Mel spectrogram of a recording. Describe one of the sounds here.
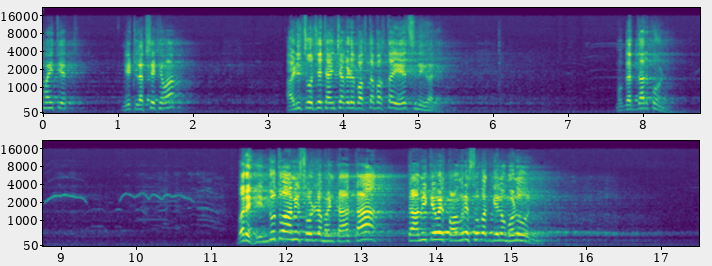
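A middle-aged man speaks forcefully into a microphone with pauses, his voice ringing out over loudspeakers outdoors.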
